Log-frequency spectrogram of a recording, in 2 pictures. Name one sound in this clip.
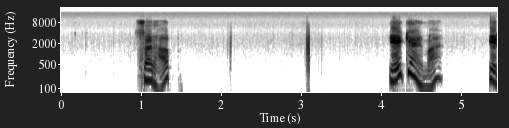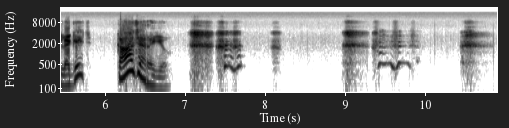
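A man speaks with emotion, close by.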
